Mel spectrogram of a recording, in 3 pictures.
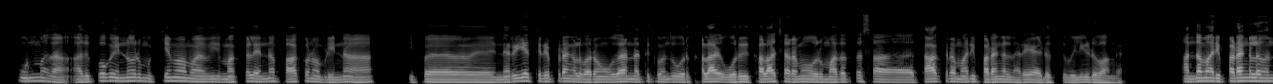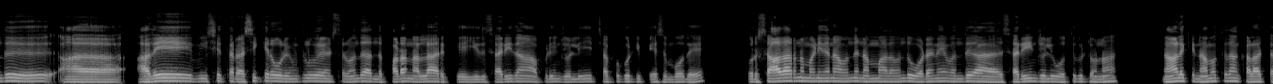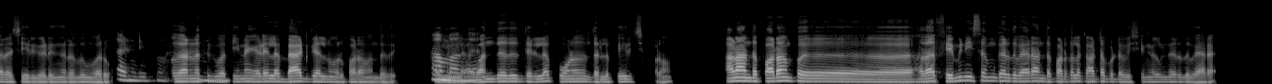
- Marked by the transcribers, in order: drawn out: "இப்ப"; in English: "இன்ஃப்ளுயன்ஸர்"; "இடையில" said as "எடையில"; tapping; in English: "பேட் கேர்ள்ன்னு"; drawn out: "ப"; in English: "ஃபெமினிசம்ங்கறது"
- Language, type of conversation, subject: Tamil, podcast, சமூக ஊடகங்கள் எந்த அளவுக்கு கலாச்சாரத்தை மாற்றக்கூடும்?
